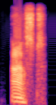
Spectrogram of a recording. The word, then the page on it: AST: British English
